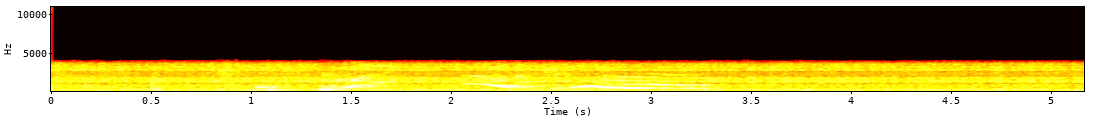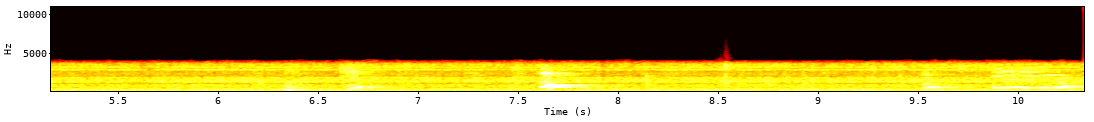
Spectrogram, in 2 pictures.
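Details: Fluffy Corgi Fuji producing odd vocal noises at home: a few sliding whimpers and descending whines, then sparse short squeaks and a sharp yip, against constant background hiss while an owner talks to him.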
